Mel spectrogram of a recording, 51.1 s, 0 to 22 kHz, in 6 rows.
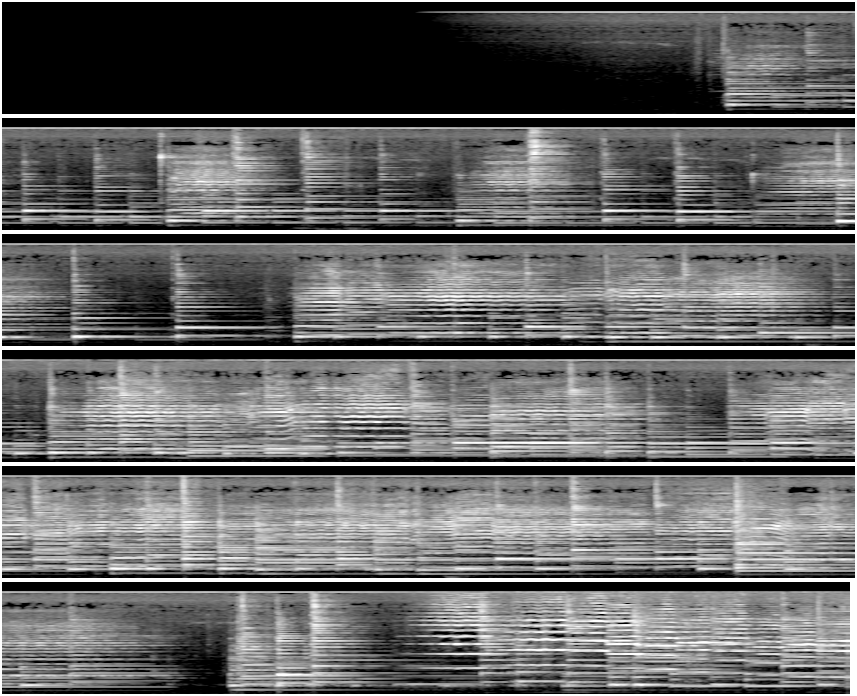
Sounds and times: Pizzicato: 7.2s - 18.3s, 19.5s - 44.5s, 45.1s - 51.1s.

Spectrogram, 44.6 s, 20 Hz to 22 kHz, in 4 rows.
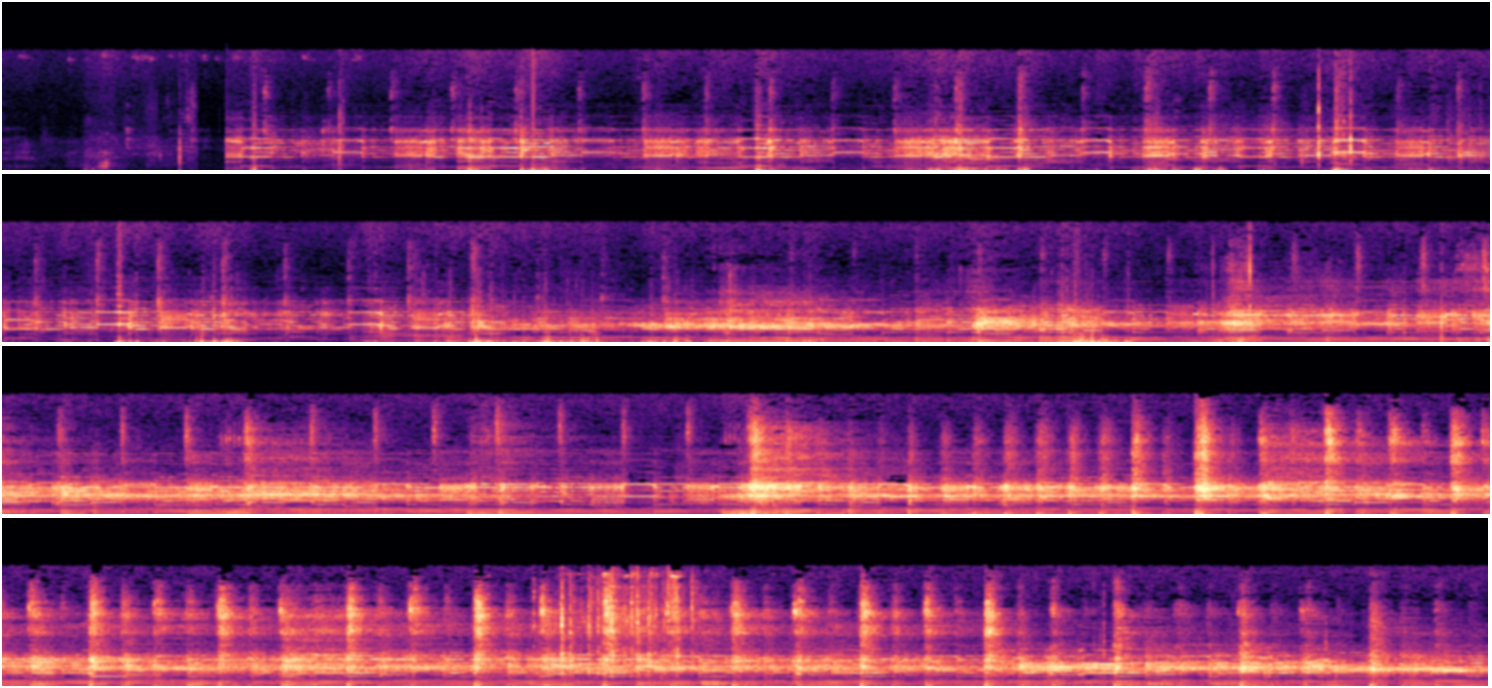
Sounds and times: Music: 1.7s - 44.6s.

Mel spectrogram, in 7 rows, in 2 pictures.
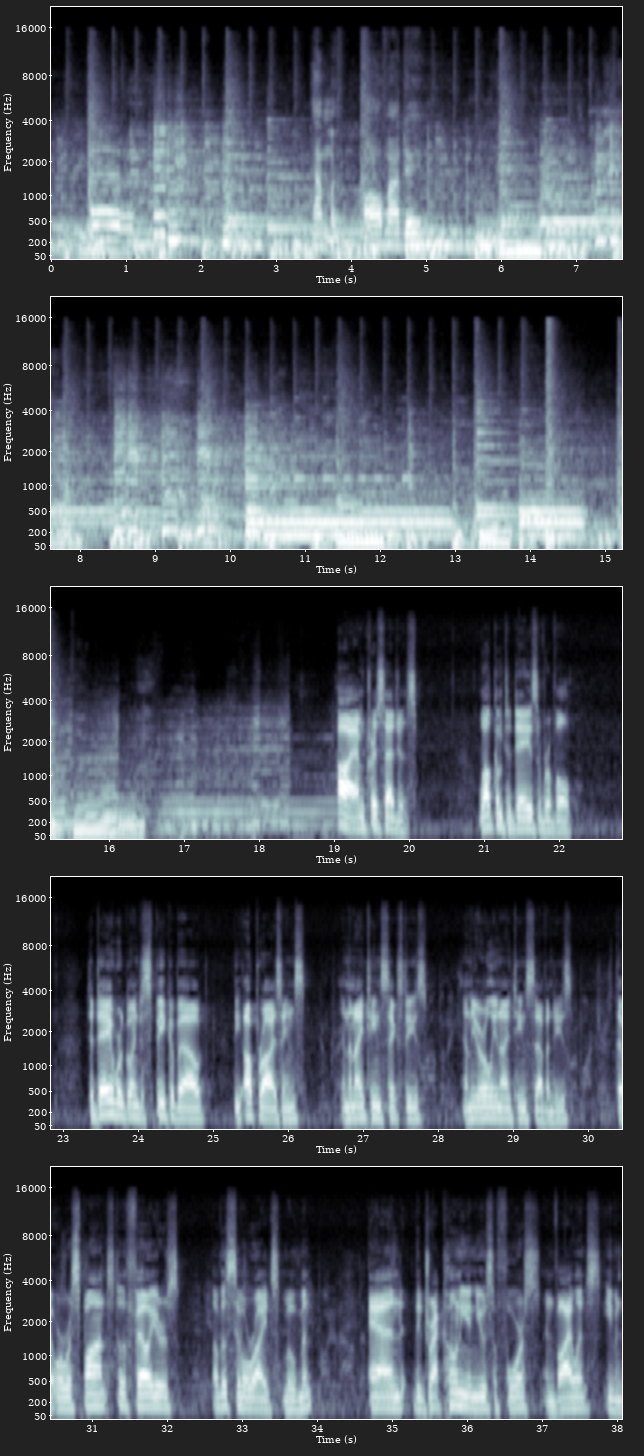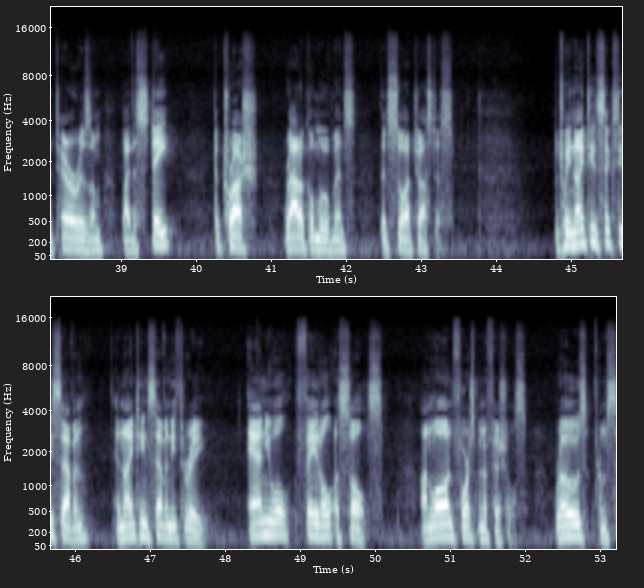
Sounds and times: Music: 0.0s - 19.1s
Speech: 3.5s - 5.0s, 19.1s - 20.2s, 20.9s - 22.3s, 23.4s - 43.5s, 44.8s - 53.2s.

